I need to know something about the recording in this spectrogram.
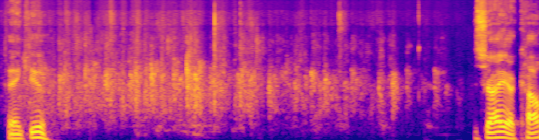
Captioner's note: crowd applauding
